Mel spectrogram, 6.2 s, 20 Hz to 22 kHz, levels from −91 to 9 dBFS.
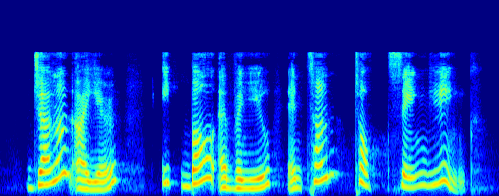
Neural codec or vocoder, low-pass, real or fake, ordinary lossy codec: codec, 16 kHz, 1.1 kbps, Voila-Tokenizer; none; fake; none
